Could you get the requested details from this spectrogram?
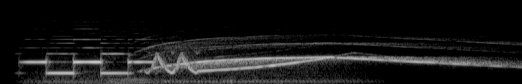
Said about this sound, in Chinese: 猴子警长的报警器响了起来。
